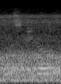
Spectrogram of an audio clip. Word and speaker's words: Petito: Gabrielle, how do you spell that? G-A-B-R-I-E-L-L. And your last name? Petito.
